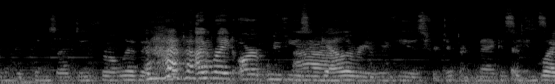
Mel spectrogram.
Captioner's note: laughs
